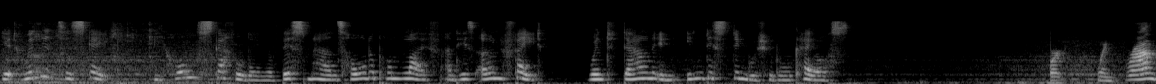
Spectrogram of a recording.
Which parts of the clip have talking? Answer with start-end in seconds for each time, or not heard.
0.0-8.6, 10.5-11.5.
